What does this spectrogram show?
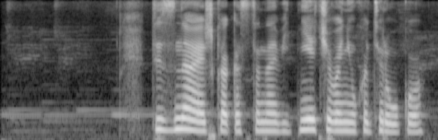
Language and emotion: Russian, angry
